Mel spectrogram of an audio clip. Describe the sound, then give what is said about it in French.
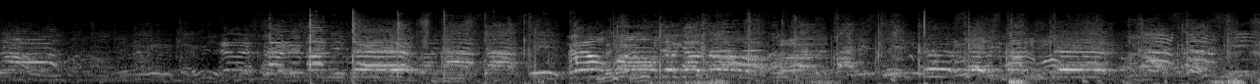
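Students chant at a blockade protest outside a Paris Cité university campus, many voices rising and falling in rhythmic phrases over sharp, repeated percussive beats. “on a des étudiants qui sont mobilisés et qui sont en train de chanter un blocage là devant”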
